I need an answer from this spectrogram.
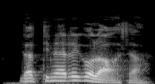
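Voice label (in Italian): "regolata", vocabolario dialettale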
